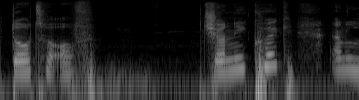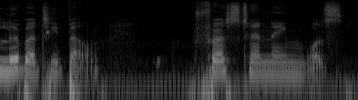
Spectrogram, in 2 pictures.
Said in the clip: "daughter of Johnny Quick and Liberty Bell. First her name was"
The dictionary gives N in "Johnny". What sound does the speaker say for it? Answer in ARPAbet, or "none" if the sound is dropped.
N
